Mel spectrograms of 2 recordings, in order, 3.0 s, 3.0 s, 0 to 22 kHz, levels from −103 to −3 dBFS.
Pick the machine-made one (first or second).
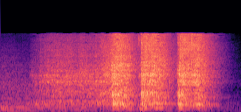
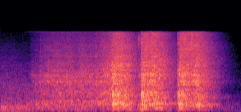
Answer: second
